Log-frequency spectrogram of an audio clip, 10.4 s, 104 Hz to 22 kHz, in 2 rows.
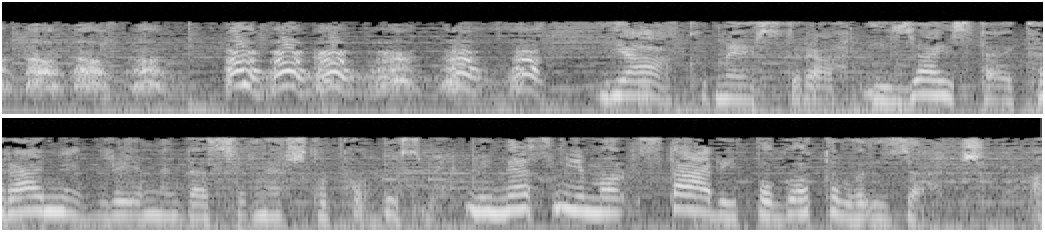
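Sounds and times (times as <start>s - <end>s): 
stray dogs barking: 0.0s - 2.8s
speech: 3.0s - 10.3s.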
